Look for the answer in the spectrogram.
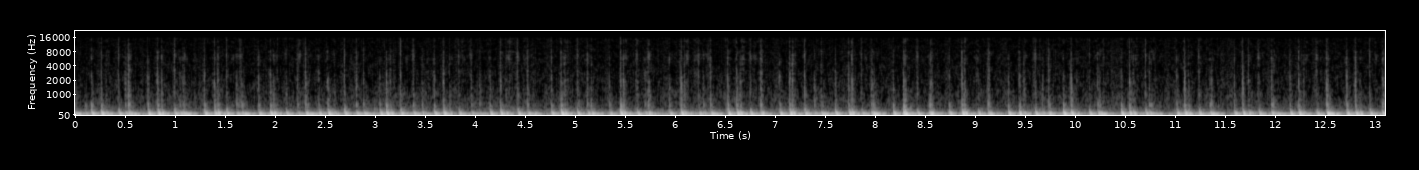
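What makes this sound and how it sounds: Fingertips tap rapidly and irregularly on a wooden chess board, a box lined with fabric inside. The taps are soft, dull and low-pitched, each dying away almost at once with no bright ring. The effect is a steady, muffled patter like fast typing.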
